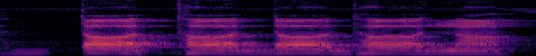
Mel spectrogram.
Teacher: यही तो होता है सबके साथ, बताइए सभी लोग। दंत, दंत में आप देख रहे हैं त, दांत के पास जीभ आ रहा है · दंत, दंत में आप देख रहे हैं त, दांत के पास जीभ आ रहा है, त, थ, द, ध, न आ रहा है ना, तो इस तरह हो जाएगा या दंत व्यंजन।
